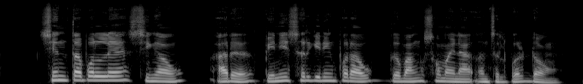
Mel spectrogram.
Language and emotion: Bodo, neutral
